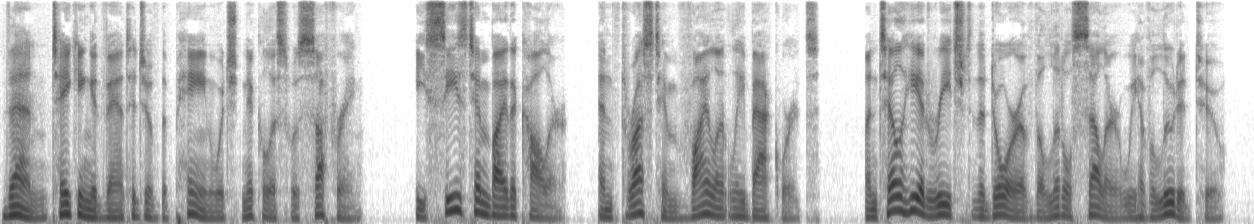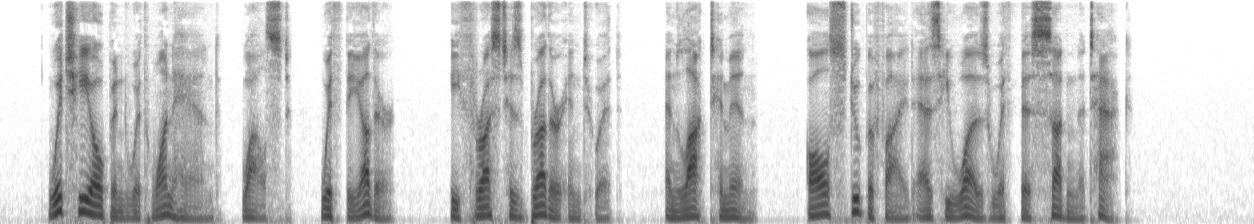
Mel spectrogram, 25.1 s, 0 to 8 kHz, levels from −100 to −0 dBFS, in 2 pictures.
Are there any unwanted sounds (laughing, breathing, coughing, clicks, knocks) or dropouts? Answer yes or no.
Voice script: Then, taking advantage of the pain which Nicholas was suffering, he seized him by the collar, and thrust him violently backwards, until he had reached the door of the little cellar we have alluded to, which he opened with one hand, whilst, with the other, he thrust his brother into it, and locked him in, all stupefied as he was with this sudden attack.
no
